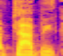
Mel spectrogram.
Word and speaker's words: topic: Alors, mot topic là, qui signifie sujet, ça veut dire accent tonique là tombé sous premier syllabe là.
